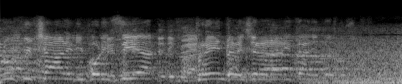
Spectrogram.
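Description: A crowd of men talks over one another at close range.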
